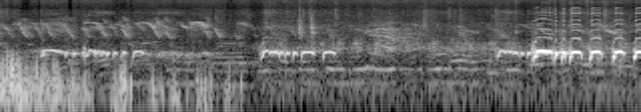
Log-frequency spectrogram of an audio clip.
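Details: Local zebra dove (perkutut) with a big voice, sung to stir rivalry and breeding drive in other doves; three bursts of quick stuttering coos, the last loudest, after some low rumbling noise at the start.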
